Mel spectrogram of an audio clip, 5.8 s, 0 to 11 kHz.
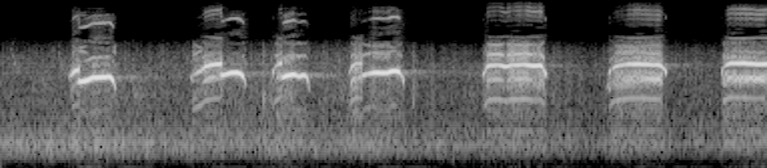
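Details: Osprey calling at an Estonian nest during a fish delivery, 13 July 2013, 17:58: piercing, slightly downslurred whistled notes, each about a third of a second, given in an uneven series of roughly one per second.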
